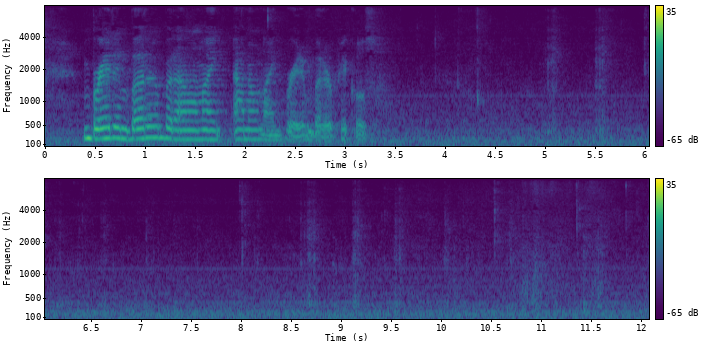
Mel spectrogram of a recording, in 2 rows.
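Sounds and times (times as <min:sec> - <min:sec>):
chewing a pickle: 0:03.7 - 0:12.0.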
